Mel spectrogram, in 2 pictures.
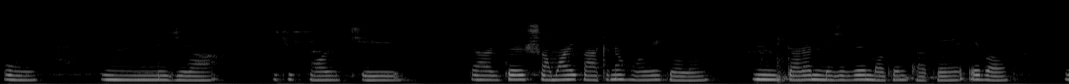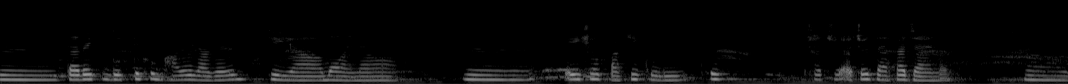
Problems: constant background noise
